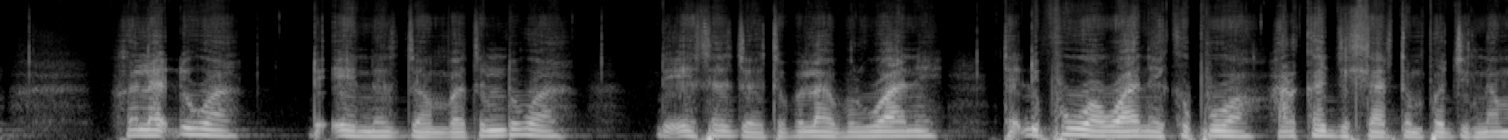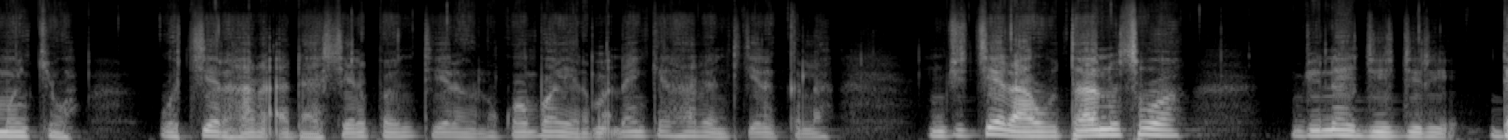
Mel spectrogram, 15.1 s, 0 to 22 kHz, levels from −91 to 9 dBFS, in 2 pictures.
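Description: A rough, metallic edge clings to the speech for the whole clip and drops away in the pauses. This is periodic clock jitter: the converter's clock wobbles at around 1 kHz, spraying sidebands either side of every component, most strongly on the higher frequencies.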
